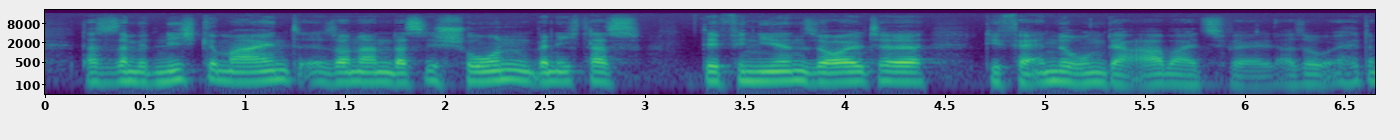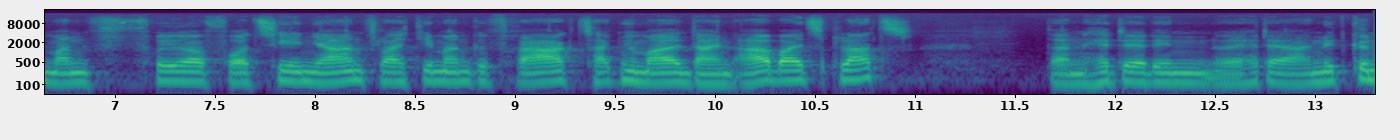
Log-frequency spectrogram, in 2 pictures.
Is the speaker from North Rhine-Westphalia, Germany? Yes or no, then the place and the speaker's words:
yes; Telgte, North Rhine-Westphalia, Germany; Ich komme nicht direkt aus Münster, also meine Heimat ist ein bisschen weiter, aber nicht viel weiter, ist in Telgte, also quasi vor der Haustür.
